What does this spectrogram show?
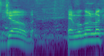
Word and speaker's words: Job: job go there cuz your head's just mispronouncing it it is job and we're going to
